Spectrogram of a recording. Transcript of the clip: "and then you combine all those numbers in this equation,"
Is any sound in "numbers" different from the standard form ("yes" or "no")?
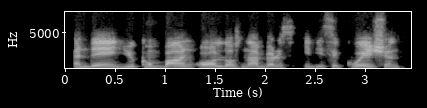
yes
